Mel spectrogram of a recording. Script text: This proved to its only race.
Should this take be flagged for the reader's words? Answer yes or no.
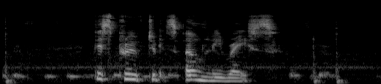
no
